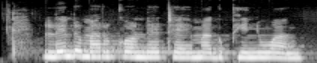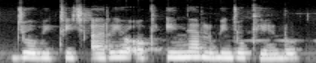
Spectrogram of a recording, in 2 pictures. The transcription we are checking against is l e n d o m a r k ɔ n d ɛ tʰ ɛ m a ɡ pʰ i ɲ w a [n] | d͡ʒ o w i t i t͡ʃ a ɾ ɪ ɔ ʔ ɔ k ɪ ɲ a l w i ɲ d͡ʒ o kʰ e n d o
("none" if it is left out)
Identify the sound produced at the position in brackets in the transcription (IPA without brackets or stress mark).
ŋ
